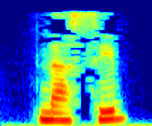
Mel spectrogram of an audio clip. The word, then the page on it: nasib: Indonesian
